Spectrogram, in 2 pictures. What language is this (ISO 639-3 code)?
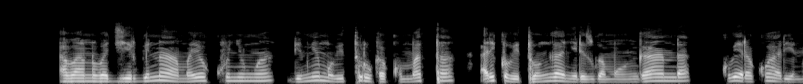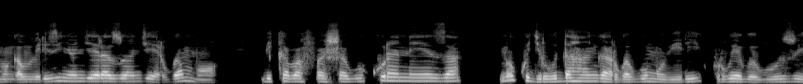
kin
